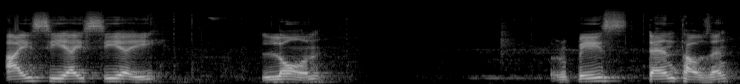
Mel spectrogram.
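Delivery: slow, drawn-out words spoken as they are written on the board; slow dictation while writing. Shown as a demonstration. Teacher writing entries on the board, slow dictation. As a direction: dictate each word slowly as you write it.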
